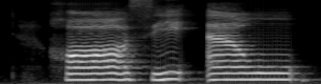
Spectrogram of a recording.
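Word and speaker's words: خاسئا: And now we know why there isn't a shadda on the waw, because there is a gunna pronounced with the waw, and this gunna belongs to the noon sukoon, which is here. We have a noon sukoon here. It's not written as a noon, but pronounced as a noon. Khasi'aw, but we pronounce the first fatha.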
